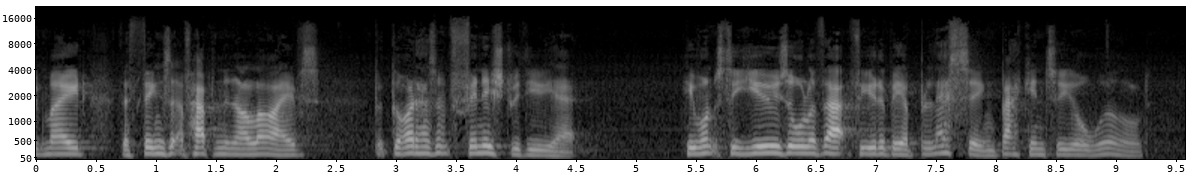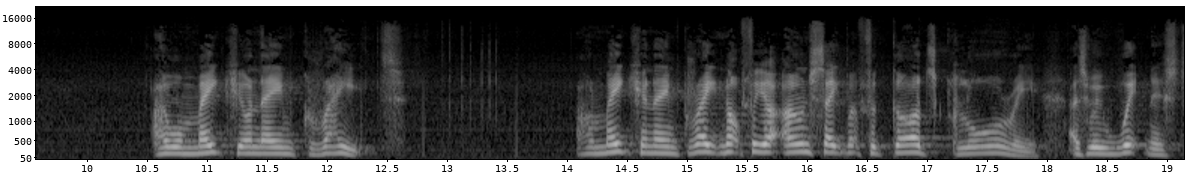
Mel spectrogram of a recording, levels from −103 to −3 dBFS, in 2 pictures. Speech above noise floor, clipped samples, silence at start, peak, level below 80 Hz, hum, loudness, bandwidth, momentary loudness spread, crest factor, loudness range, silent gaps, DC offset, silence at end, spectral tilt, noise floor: 33 dB; under 0.1%; 0 s; -20 dBFS; -90 dBFS; none; -44 LUFS; 16.5 kHz; 14 LU; 26 dB; 6 LU; none; under 0.1%; 0.05 s; -5 dB/octave; -77 dBFS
